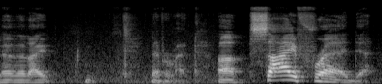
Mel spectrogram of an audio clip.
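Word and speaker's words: Seyfried: that I never met sigh Fred sigh fred is the correct pronunciation of amanda's last night it was 44 years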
